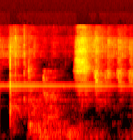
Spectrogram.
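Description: A single computer mouse click, followed by faint breathing and low mumbling.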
